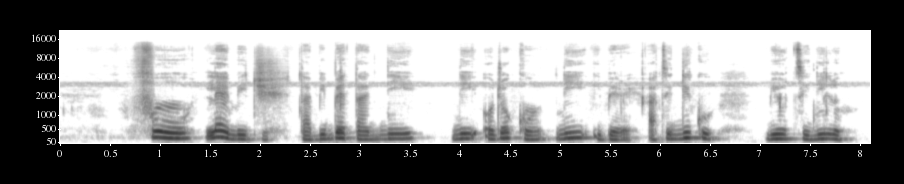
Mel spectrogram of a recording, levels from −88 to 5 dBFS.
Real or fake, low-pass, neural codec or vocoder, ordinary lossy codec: real; 14.4 kHz; none; none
